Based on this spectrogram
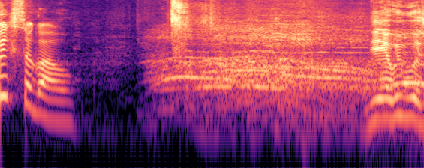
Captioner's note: audience exclaiming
